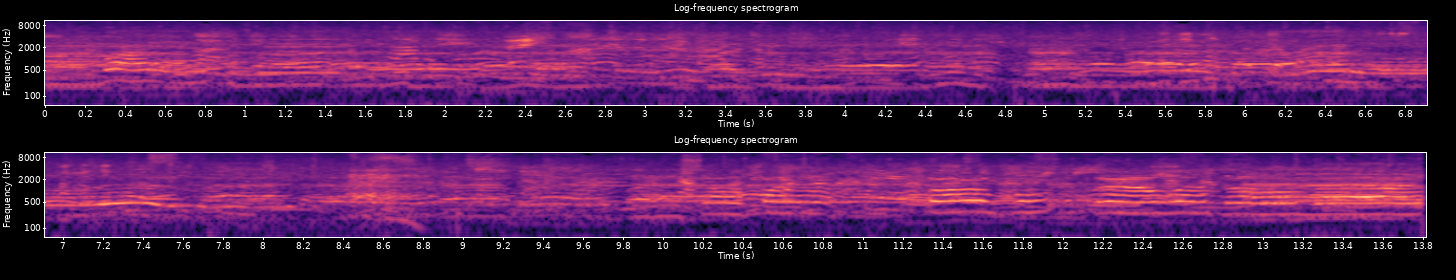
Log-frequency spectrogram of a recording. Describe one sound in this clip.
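A young woman recites slowly in a melodic, chanting voice close by.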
